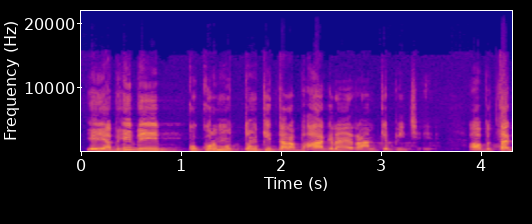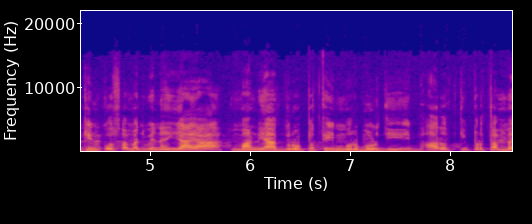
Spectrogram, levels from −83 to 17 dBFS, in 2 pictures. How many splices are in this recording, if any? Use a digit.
2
